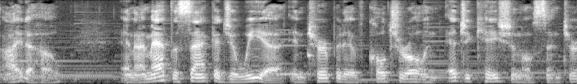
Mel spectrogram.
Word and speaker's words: Sacajawea: We say Sacajawea here at the Sacajawea Center, and we say Sacajawea because the Agaidika, Sacajawea's people, that is how they say it.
